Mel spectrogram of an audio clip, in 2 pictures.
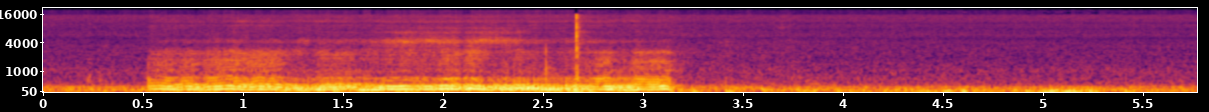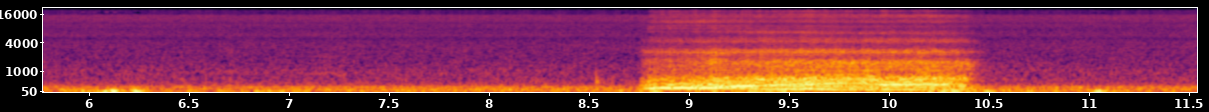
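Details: Bulldog snoring while asleep after a long day: two drawn-out, raspy, fluttering snores several seconds apart with quiet breathing between.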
